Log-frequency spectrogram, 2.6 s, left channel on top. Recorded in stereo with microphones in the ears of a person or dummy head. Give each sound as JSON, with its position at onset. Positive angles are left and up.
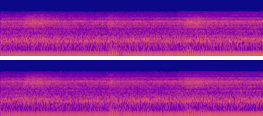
{"t": 0.0, "sound": "a machine running", "side_deg": 10, "distance_m": 3.5}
